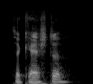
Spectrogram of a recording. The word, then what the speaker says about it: Takeshita: Rampage kicked off with Jon Moxley versus uh, Takeshita, which I believe is how you pronounce his name.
